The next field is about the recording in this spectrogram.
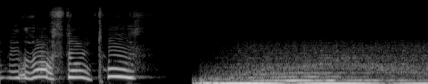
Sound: speaker muffled by deformed mouth; dramatic instrumental music

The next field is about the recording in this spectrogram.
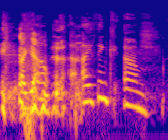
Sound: laughing

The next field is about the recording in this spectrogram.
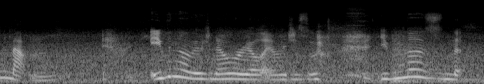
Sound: laughter

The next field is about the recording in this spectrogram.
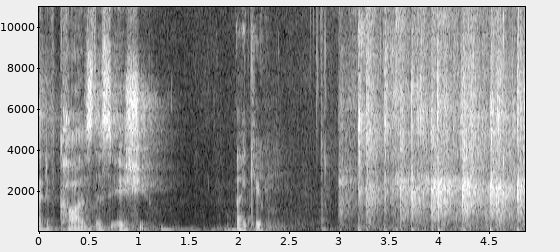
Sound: applause

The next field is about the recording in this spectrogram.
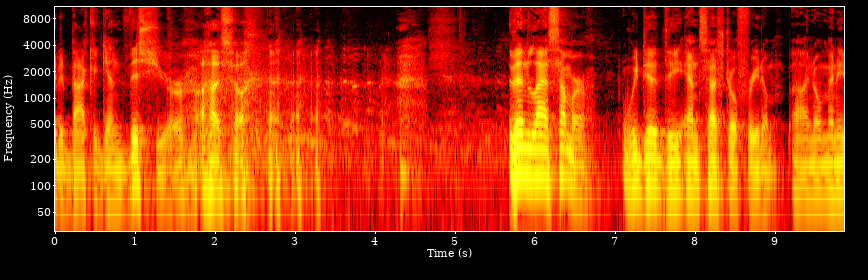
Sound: laughter

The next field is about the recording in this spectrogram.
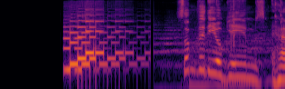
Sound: video game bling

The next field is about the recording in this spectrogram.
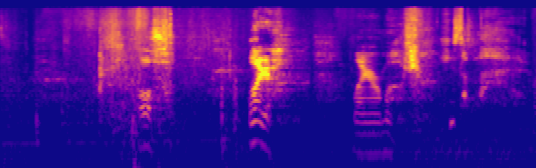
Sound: clanks; Elvis impression

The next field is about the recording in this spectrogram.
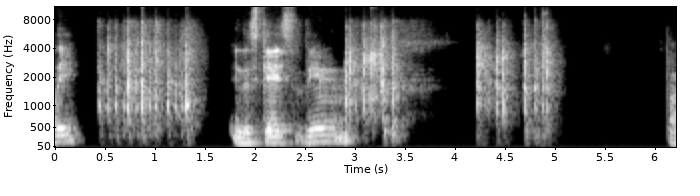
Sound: keyboard clattering

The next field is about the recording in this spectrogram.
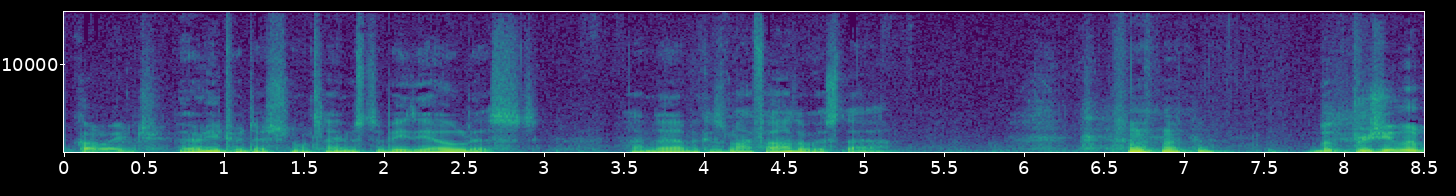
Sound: laughs

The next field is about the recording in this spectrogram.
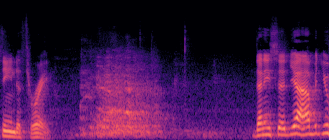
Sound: audience laughing

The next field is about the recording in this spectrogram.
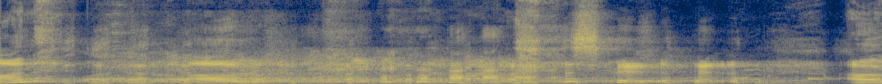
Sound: audience laughs

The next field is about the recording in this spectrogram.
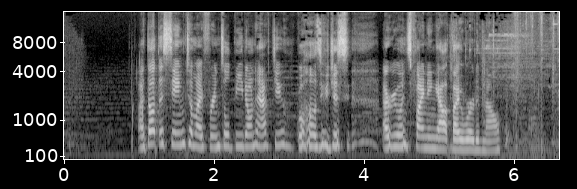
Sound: laughter

